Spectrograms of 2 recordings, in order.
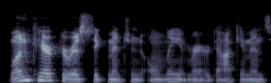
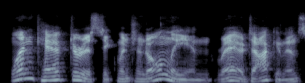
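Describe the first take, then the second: First: It is read in the speaker's ordinary voice. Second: It is read in an old-time radio announcer voice.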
